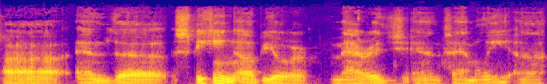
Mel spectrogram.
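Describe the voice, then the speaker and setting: Male podcast interviewer, extremely low voice, halting conversational delivery with repeated phrases. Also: steady tone, warm tone. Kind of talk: casual interview.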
